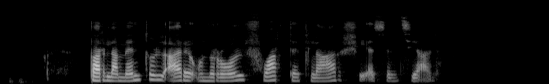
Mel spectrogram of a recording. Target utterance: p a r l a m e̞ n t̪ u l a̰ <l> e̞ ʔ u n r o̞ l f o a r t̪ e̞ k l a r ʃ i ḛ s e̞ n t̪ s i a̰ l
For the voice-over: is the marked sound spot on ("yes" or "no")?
no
